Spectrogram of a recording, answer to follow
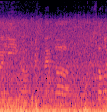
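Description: City street traffic with a steady low rumble from passing cars, with people's voices talking over it.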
